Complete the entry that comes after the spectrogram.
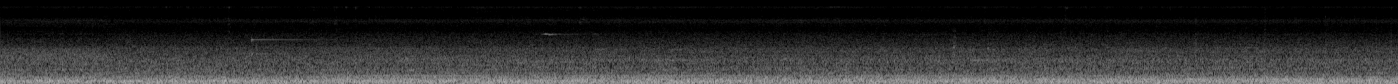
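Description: Steady low rumble and hum inside an MRT-3 train carriage, with a few faint held tones in it.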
